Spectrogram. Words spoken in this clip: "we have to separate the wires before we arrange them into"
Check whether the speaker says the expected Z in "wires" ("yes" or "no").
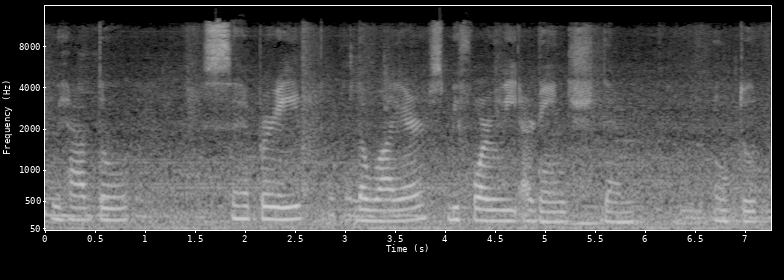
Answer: no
